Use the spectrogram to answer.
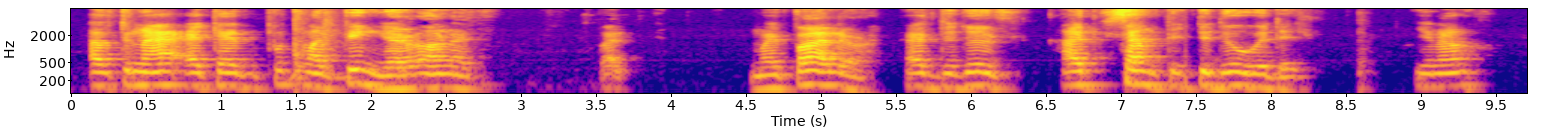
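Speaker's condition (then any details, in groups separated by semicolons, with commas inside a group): Cerebral palsy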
